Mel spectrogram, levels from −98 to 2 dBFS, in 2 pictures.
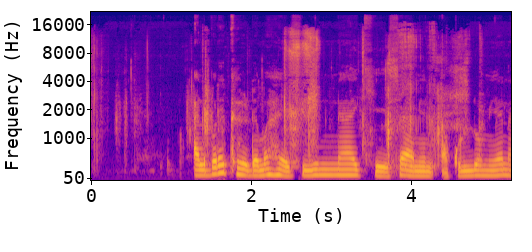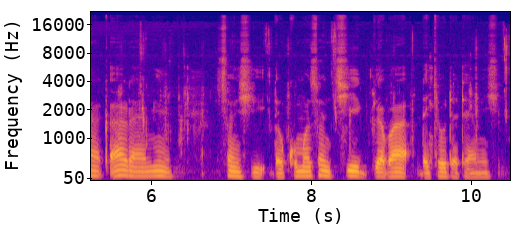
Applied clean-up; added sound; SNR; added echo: none; Chewing, mastication; 13 dB; none.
